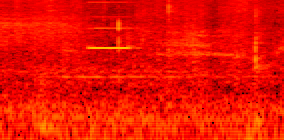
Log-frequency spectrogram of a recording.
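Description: A short, high electronic beep of about a third of a second, just under a second in, with a fainter lower tone alongside. A steady low hum and room noise lie beneath.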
